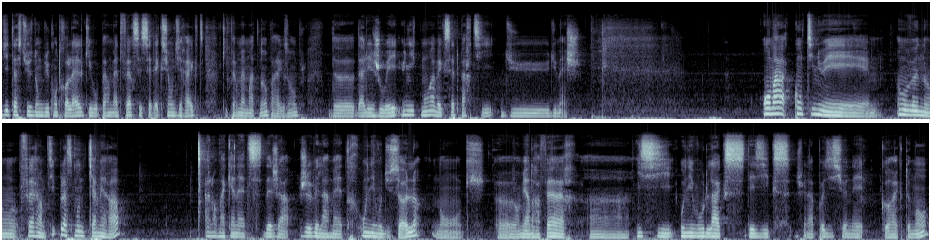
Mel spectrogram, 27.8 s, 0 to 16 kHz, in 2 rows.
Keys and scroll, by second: 3.6 g, 9.8 Tab, 14.0 KP_1, 15.4 KP_0, 18.0 KP_1, 19.6 g, 23.8 g.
